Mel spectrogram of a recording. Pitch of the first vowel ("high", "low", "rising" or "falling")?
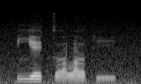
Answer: high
